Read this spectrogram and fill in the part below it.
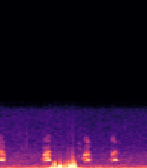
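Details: A grebe fishing and swimming at Bolsa Chica State Beach gives three short, nasal barking notes about half a second apart, over a low rumble of wind and surf.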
